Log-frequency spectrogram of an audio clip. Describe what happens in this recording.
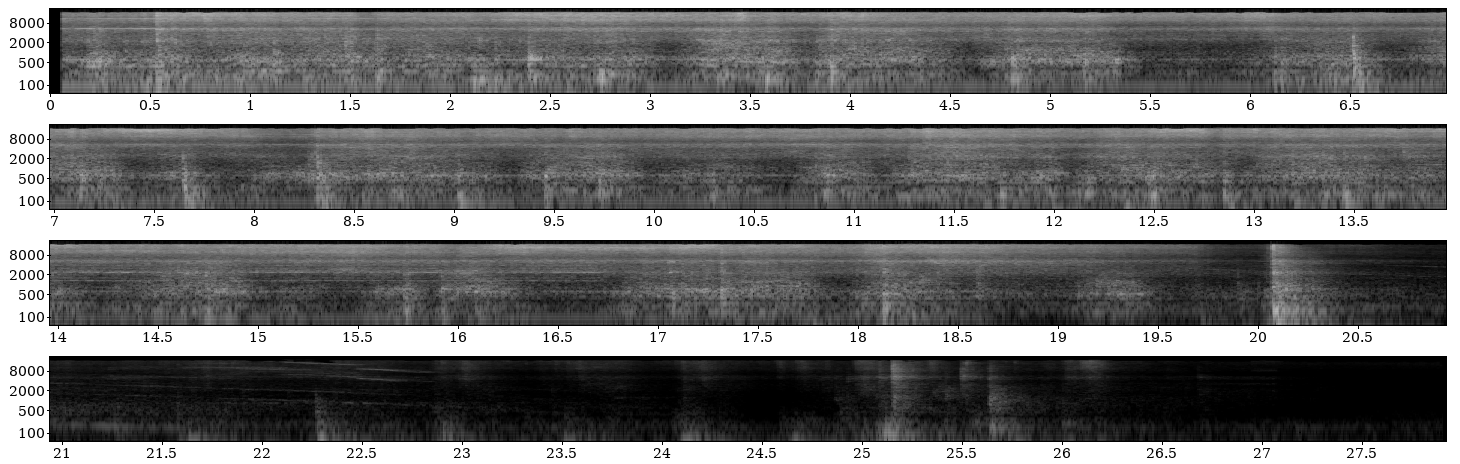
I was vacuumcleaning. The doorbell rang. I went to the door and opened it.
